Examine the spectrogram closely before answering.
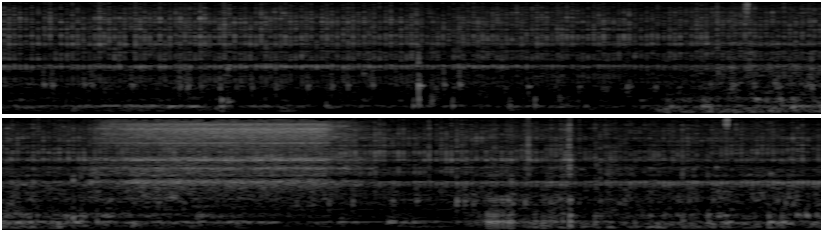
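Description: Faint muffled underwater noise of scuba diving under a faint steady whine. Low rumbling of exhaled regulator bubbles swells from about three seconds in, and a short hiss of breath through the regulator comes just past the middle.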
